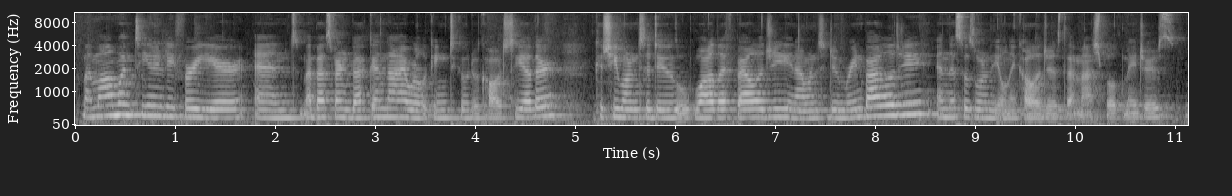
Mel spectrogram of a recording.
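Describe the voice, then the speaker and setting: A woman's voice: on the high side, quick pace, gravelly, reverberant. A nineteen-year-old woman from Maine, chatting fondly and a little hesitantly in an interview. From Maine, USA. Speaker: student interviewee. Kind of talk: casual interview answers.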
